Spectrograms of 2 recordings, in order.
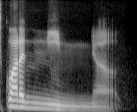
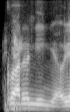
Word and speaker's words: Guadagnino: I think it's Guadagnino. Guadagnino. – Guadagnino, yeah. I feel like the GN in there back-to-back has the nyang-nyang to it, but I don't know.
